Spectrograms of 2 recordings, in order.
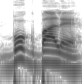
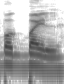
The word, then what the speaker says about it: Bogballe: You pronounce it Boh-bah-leh, not Bawg-bahl. Again, a Danish city.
